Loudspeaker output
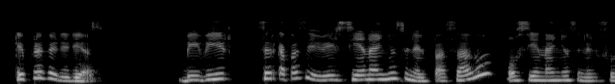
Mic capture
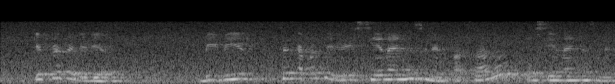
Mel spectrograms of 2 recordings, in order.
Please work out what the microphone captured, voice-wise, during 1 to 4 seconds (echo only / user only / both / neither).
echo only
